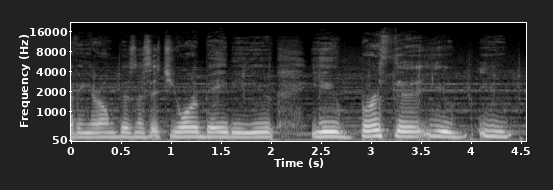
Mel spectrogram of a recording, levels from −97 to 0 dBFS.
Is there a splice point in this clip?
no; 0 cuts

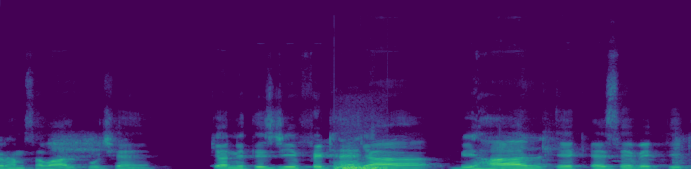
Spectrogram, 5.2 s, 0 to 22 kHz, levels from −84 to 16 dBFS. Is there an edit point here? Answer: yes; 1 cut; at 2.7 s

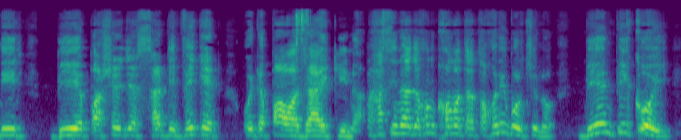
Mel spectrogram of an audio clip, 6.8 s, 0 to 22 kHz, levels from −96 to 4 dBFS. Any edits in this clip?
yes; 1 cut; at 3.8 s

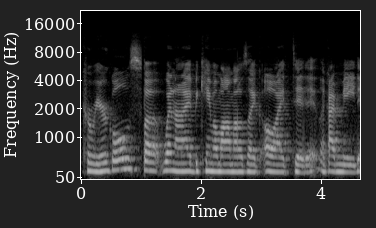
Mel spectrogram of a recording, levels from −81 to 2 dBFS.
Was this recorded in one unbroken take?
no; 1 cut; at 0.9 s

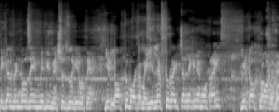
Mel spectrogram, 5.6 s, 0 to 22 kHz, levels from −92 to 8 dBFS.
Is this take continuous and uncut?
yes; 0 cuts

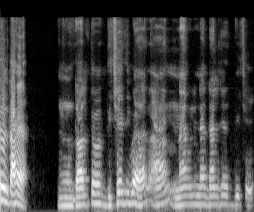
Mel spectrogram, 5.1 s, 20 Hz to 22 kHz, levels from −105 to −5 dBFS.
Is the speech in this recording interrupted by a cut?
no; 0 cuts

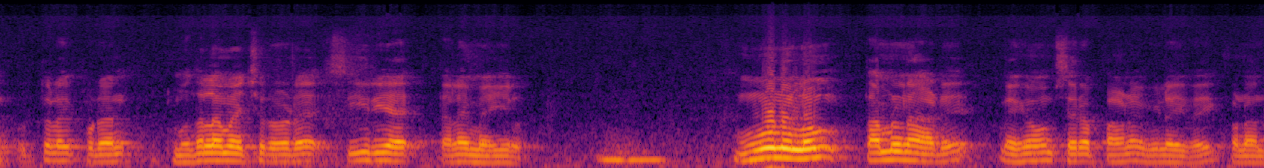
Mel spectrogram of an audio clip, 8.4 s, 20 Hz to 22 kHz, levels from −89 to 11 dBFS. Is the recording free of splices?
no; 1 cut; at 1.0 s

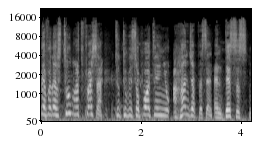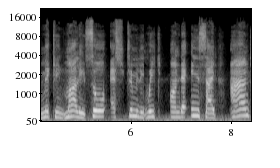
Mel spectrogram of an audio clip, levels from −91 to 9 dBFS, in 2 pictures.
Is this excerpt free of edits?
no; 4 cuts; at 1.5 s, 3.4 s, 5.0 s, 6.2 s

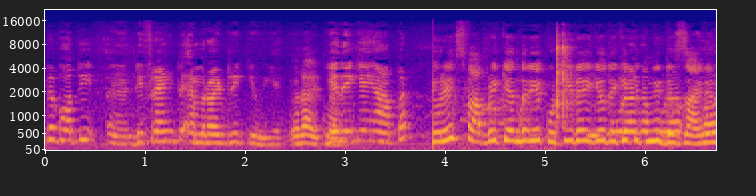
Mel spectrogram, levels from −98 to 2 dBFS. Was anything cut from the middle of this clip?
yes; 1 cut; at 3.9 s

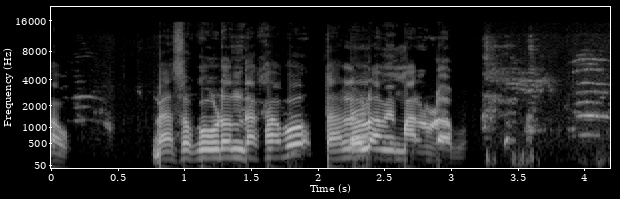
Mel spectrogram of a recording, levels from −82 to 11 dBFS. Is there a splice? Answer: yes; 1 cut; at 2.2 s

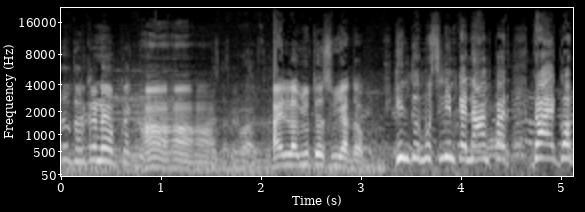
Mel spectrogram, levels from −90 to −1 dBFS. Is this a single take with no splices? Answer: no; 1 cut; at 3.2 s

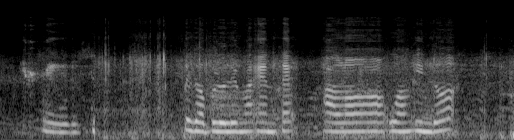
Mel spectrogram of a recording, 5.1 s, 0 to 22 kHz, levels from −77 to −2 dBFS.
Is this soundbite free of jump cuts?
no; 1 cut; at 0.9 s

